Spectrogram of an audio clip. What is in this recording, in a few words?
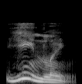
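"yeanling", British English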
